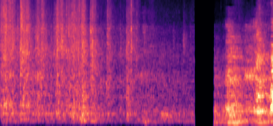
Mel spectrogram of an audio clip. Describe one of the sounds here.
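Popcorn pops and crackles in a machine.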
